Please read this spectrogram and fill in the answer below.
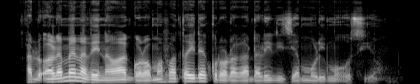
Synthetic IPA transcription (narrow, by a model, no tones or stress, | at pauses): ando̰ʔaɾeamɛnaðenawaɡɔɾɔmafataiɾɛkoɾɔɾaɣadaɾiɾisiamoɾimo̰ʔo̰sḭɔ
